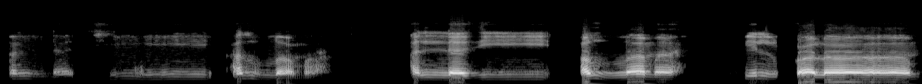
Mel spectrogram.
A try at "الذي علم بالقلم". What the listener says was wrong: কলাম টান হবে না এরকম ভাবে আক্রমের মতো টান হবে না আল্লাযী আল্লামা বিল কলম আল্লাযী বলার ক্ষেত্রে জালটা আরো পাতলা করবেন হ্যাঁ জালের মাখরাজ জিহ্বার আগা সামনের উপরে দুই দাঁতের আগার সাথে লাগবে জাল আল্লাযী জিহ্বার আগা সামনের উপরে দুই দাঁতের আগার সাথে লাগান আল্লাযী আল্লামা কলামটা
